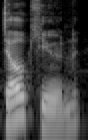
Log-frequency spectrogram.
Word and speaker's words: DQN: So this DQN is, as it says, net slang, pronounced dokkun, used to refer to people who are stupid, antisocial, or delinquents.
